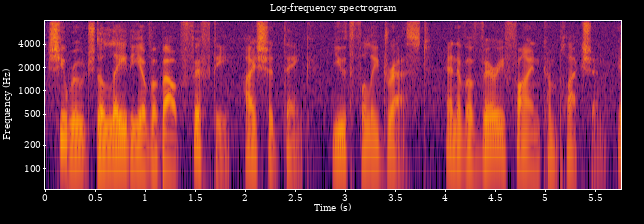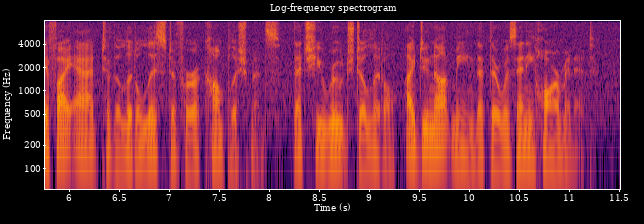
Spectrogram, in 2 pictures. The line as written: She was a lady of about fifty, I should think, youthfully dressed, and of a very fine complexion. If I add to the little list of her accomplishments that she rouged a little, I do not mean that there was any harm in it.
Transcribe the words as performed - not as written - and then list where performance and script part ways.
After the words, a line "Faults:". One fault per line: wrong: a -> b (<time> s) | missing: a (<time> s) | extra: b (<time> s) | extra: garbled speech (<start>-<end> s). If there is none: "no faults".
She rouged a lady of about fifty, I should think, youthfully dressed, and of a very fine complexion. If I add to the little list of her accomplishments that she rouged a little, I do not mean that there was any harm in it.
Faults:
wrong: was -> rouged (0.2 s)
